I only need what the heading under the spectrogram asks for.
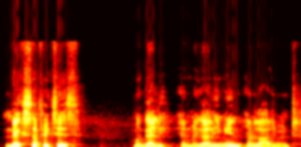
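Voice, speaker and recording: Man slowly explaining medical terms. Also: medium pitch, expressive, fairly bright tone. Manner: slow, repetitive, explains step by step. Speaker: teacher. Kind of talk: medical terminology lecture.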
